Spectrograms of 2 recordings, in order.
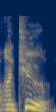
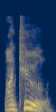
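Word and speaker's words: an t-sùil: So on tool. Okay, and so you notice that the S kind of goes away. The S goes away, and we just pronounce the T. So on tool, the I.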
